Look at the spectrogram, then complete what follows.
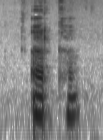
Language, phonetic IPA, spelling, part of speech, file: Polish, [ˈarka], -arka, suffix, LL-Q809 (pol)--arka.wav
